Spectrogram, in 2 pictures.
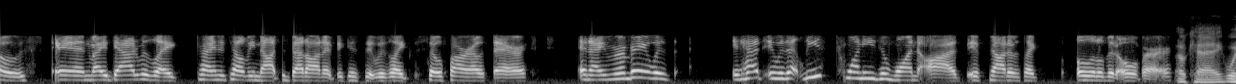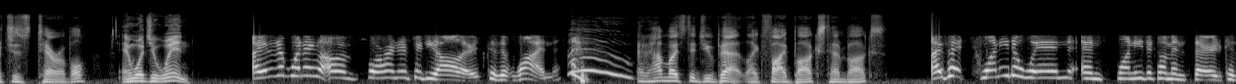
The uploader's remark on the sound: Listeners called.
